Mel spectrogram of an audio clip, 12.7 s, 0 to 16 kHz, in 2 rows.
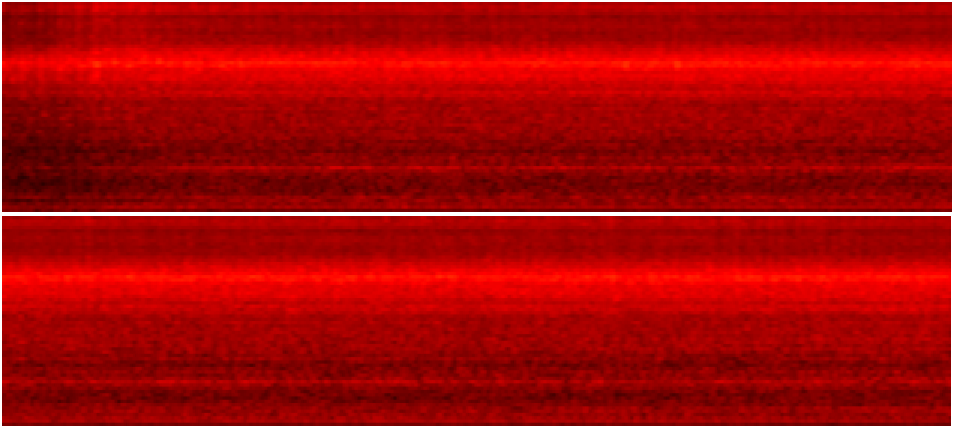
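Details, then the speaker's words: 1979 Ford F-350 with an aftermarket Holley carburetor and no choke, cold start at 36–38°F with slight pedal feathering: it fires right off into a steady, even idle with a smooth low rumble and no knocks or misses. "but as you can hear she fires right off really nice and it has on the coldest morning"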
